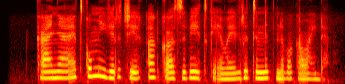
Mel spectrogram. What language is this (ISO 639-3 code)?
kln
